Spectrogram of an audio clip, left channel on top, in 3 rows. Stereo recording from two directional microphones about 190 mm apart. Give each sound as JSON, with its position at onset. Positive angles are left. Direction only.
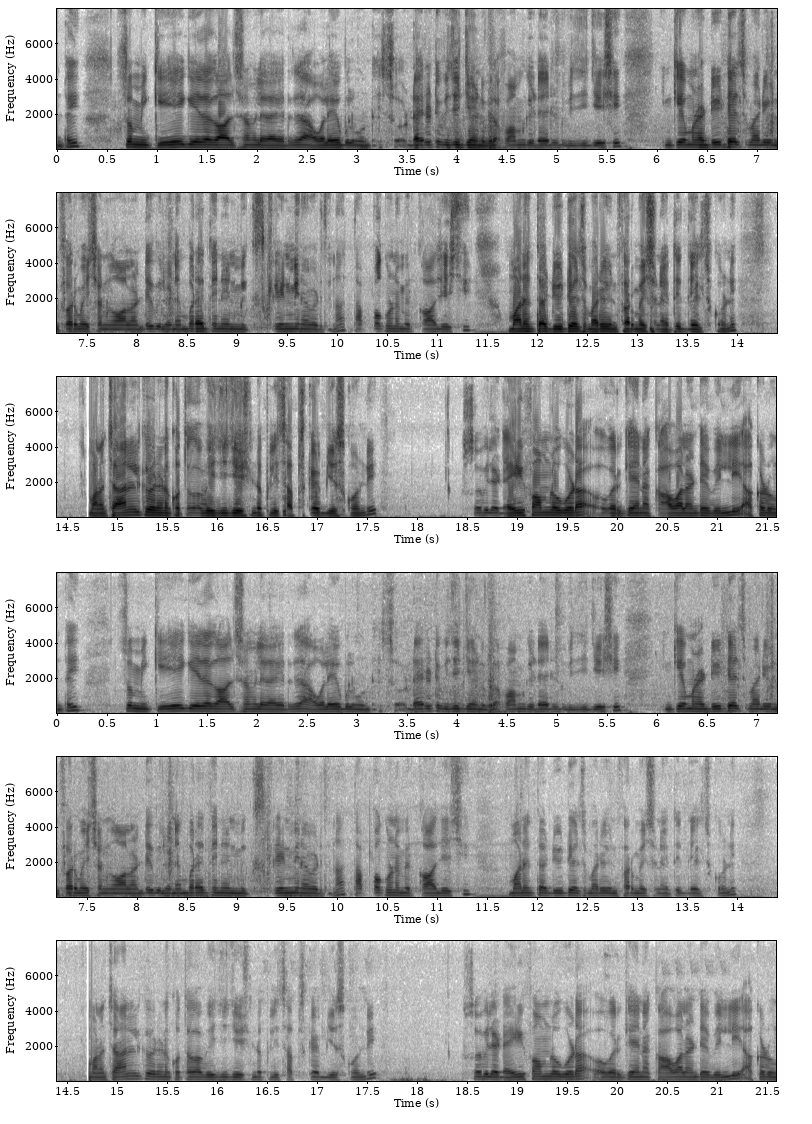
{"t": 0.1, "sound": "speech", "side_deg": 25}
{"t": 3.2, "sound": "speech", "side_deg": 35}
{"t": 9.6, "sound": "speech", "side_deg": 0}
{"t": 11.3, "sound": "speech", "side_deg": 50}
